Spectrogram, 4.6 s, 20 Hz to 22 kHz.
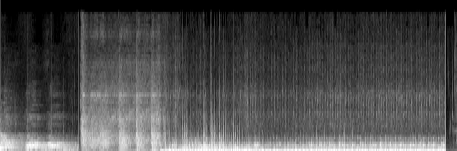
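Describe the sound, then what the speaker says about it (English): A Toyota GR86 cold-starts: the starter cranks in a few quick bursts, then the engine catches with a loud flare and settles into a steady, rough idle before cutting off abruptly. "let's do a cold start."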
